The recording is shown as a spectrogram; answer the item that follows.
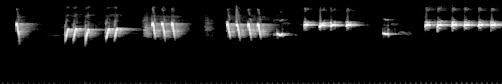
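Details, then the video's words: Kolibri ninja sunbird singing, played to stir other birds into song: sharp, very high chirp groups in quick succession, then longer thin trilled phrases toward the end, with a faint low background hum. "Kolibri Ninja Pancingan Penggacor Burung"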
